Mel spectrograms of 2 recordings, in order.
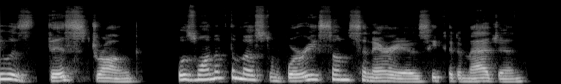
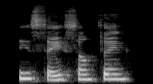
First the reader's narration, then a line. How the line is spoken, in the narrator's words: Matt pleaded, his tortured expression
